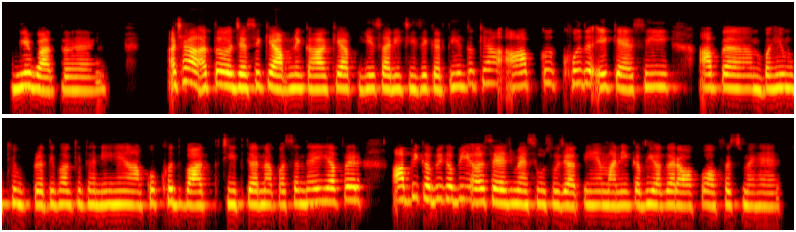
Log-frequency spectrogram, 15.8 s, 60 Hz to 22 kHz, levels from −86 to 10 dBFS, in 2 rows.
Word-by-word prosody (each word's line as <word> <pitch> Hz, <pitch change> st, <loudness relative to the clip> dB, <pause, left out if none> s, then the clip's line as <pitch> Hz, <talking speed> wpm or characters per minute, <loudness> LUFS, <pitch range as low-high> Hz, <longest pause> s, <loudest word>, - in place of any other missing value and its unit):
ये 265 Hz, +2 st, +4 dB
बात 215 Hz, -4 st, +4 dB
तो -, -, -3 dB
है। 210 Hz, 0 st, -5 dB, 0.8 s
अच्छा, 310 Hz, -7 st, +5 dB
तो 270 Hz, +1 st, +5 dB
जैसे 250 Hz, +2 st, +3 dB
कि 260 Hz, -, +1 dB
आपने 235 Hz, 0 st, +6 dB
कहा 230 Hz, -1 st, +4 dB
कि 230 Hz, +2 st, -3 dB
आप 235 Hz, 0 st, +2 dB
ये 230 Hz, +1 st, -1 dB
सारी 230 Hz, -1 st, +1 dB
चीज़ें 235 Hz, +1 st, -3 dB
करती 230 Hz, +1 st, -3 dB
हैं, 260 Hz, 0 st, -3 dB
तो 290 Hz, -, -7 dB
क्या 310 Hz, +2 st, -5 dB
आप 275 Hz, 0 st, -1 dB
क 310 Hz, -, -7 dB
खुद 300 Hz, 0 st, -4 dB
एक 255 Hz, -3 st, 0 dB
ऐसी 250 Hz, +2 st, -2 dB, 0.3 s
आप 245 Hz, 0 st, +1 dB, 0.4 s
बहिर्मुखी 240 Hz, +1 st, -1 dB, 0.2 s
प्रतिभा 235 Hz, +1 st, -2 dB
की 245 Hz, -, -4 dB
धनी 235 Hz, 0 st, -2 dB
हैं, 235 Hz, 0 st, -1 dB
आपको 230 Hz, +2 st, -3 dB
खुद 260 Hz, -3 st, +2 dB
बातचीत 230 Hz, +1 st, 0 dB
करना 235 Hz, -1 st, +1 dB
पसंद 245 Hz, +2 st, -3 dB
है 265 Hz, +1 st, -1 dB
या 270 Hz, -1 st, +3 dB
फिर 290 Hz, -1 st, +3 dB, 0.3 s
आप 300 Hz, 0 st, +7 dB
भी 340 Hz, +3 st, -5 dB
कभी-कभी 300 Hz, 0 st, +1 dB
असहज 265 Hz, -2 st, +2 dB
महसूस 240 Hz, 0 st, -2 dB
हो 235 Hz, -, -1 dB
जाती 230 Hz, +1 st, -1 dB
हैं? 230 Hz, -, -4 dB
मानिए 225 Hz, 0 st, -1 dB
कभी 235 Hz, +1 st, -1 dB
अगर 230 Hz, -1 st, +1 dB
आप 220 Hz, +1 st, -1 dB
ऑफ़िस 230 Hz, +2 st, -7 dB
में 220 Hz, -, -4 dB
हैं, 215 Hz, 0 st, -8 dB
240 Hz, 200 wpm, -23 LUFS, 230-260 Hz, 0.8 s, आप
